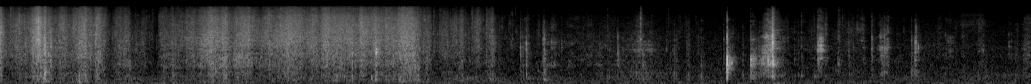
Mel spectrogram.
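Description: Bubble wrap crinkling and rustling as it is pulled open from around a small cardboard box, loudest for the first four seconds. Then quieter handling, with two sharp clicks a little under half a second apart.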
